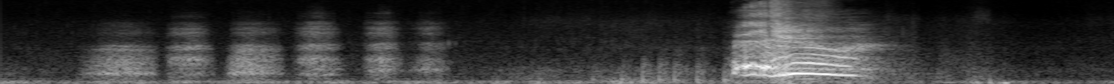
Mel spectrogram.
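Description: A run of short sniffing inhalations, then one loud explosive sneeze; a single sneeze after quick sniffles.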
